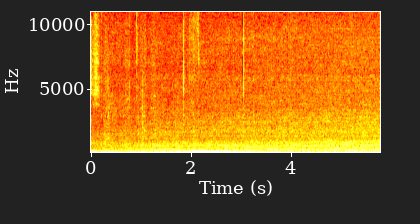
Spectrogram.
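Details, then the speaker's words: 1999 Ford Crown Vic on the expressway: steady low hum, louder when letting off the gas, under road noise at highway speed, gone below about 40 mph, no vibrations; source still unknown. "As I let off the gas, it gets a little louder. It's not doing it as bad as it normally does. And once you get under about 40, you don't hear it anymore."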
